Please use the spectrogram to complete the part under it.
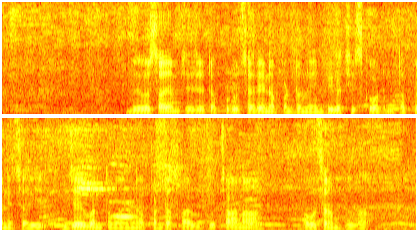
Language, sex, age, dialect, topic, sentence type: Telugu, female, 31-35, Southern, agriculture, statement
